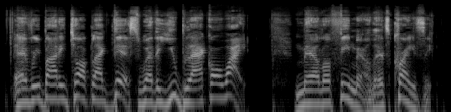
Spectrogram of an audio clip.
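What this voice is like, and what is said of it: Put-on Bronx accent. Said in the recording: “everybody in the Bronx talk like Tracy Morgan”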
